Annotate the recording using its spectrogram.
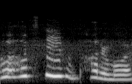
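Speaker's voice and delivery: words pushed through a yawn. Tired after playing all night, talking about putting a video out, yawning while talking. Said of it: "Sorry, I'm yawning".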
